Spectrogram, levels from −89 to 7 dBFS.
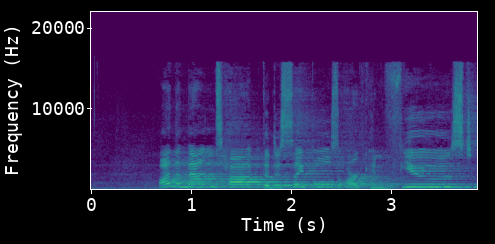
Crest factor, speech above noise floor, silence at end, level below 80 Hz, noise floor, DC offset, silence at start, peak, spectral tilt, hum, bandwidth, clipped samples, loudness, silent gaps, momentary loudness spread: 16 dB; 28 dB; 0 s; -72 dBFS; -59 dBFS; under 0.1%; 0.65 s; -16 dBFS; -2.5 dB/octave; none; 16 kHz; under 0.1%; -31 LUFS; none; 7 LU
